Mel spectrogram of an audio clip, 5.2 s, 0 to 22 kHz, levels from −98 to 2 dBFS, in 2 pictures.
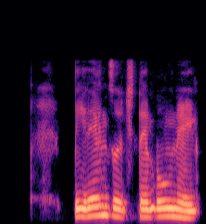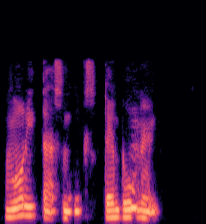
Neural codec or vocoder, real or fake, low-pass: codec, 16 kHz, 2 kbps, FreqCodec, larger model; fake; 7.2 kHz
